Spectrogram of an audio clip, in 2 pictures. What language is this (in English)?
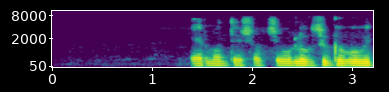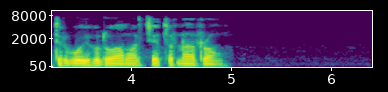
Bangla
